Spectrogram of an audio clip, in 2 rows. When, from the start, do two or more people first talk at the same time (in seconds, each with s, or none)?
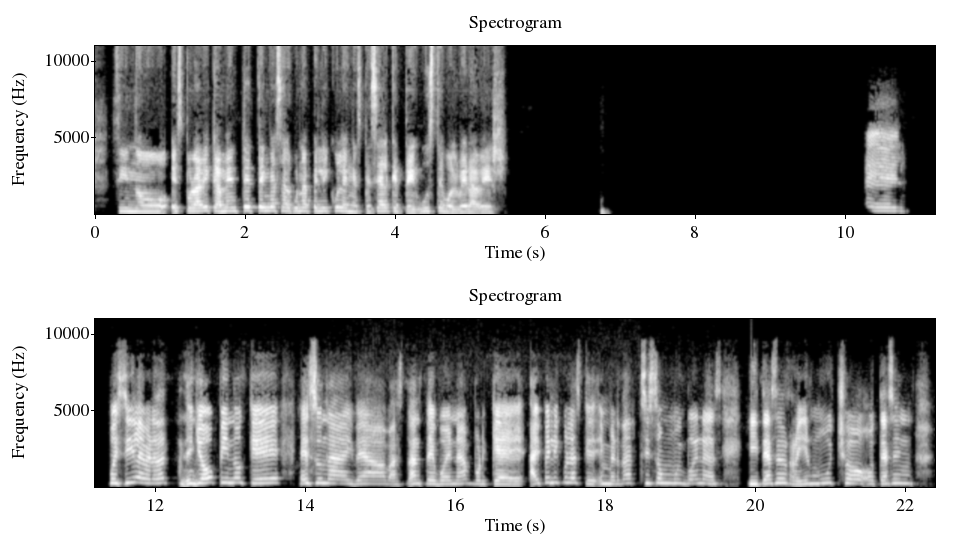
none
